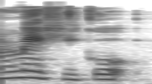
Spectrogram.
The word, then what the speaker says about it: México: Ahora, en el siguiente ejemplo tenemos la palabra México y marcamos que está en la sílaba me.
